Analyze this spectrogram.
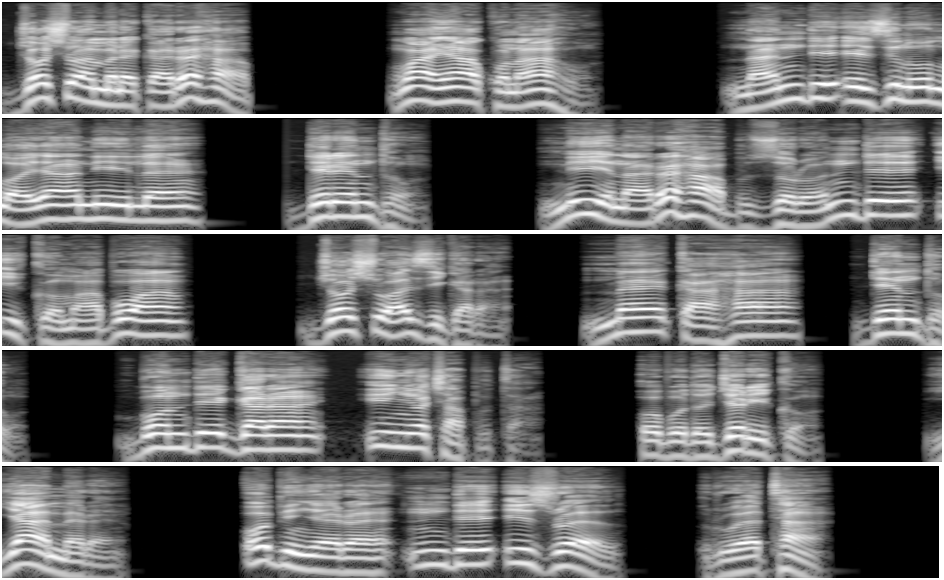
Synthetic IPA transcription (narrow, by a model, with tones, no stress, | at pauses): d͡ʒo˦ʃu˦a˨me˨ɾe˨ka˨ɾe˦ɦa˨b̚ | ŋʷaː˦˨ɲɪ˦a˦˨kʷʊ˨na˦a˦ɦʊ̰˨ | na˨n̩˦dɪ˦e˨zi˦nʊ˦lɔ˨ja˦niː˦le˦ | dɪ˦ɾɪ˦n̩˦dʊ̰˨ | ni˦ɦi˨na˨ɾe˦ɦa˨bʊ˨zo˨ɾo˨n̩˦dɪ˦i˦ko˨m̩˨a̰˨bʊ˦a˦ | d͡ʒo˦ʃʊ˦a˨˦zi˨ɡa̰˨ɾa̰˨ | me˦ka˨ɦa˦ | dɪ˦n̩˦dʊ̰˨ | bʊ˦n̩˦dɪ˦ɡa˨ɾa˦ | i˦ɲo˦t͡ʃa˨pʊ˨ta̰˨ | o˨bo˨do˨d͡ʒe˦ɾi˨ko̰˨ | ja˦˨mḛ˨ɾḛ˨ | o˦bi˨ɲe˨ɾe˨n̩˦dɪ˦ʔi˦zre˨l | ɾu˨e˦ta̰˦˨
